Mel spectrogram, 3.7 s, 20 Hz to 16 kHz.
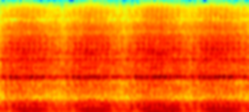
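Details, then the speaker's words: Maruti Swift (Dzire) at idle, late-starting complaint with fault code P0340 camshaft position sensor; fast metallic clatter with a slow swell about once a second, loud timing chain noise; loose timing chain rattle causing cam signal fault. "ஏன்னா இதோட noise, timing செயினோட noise எவ்வளோ அதிகமாக இருக்குது பாருங்கள்."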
